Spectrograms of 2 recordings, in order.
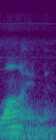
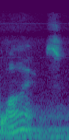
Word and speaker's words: Lyme: And most people don't even know how to pronounce what my disease is supposedly called, which is Lyme. They call it Lyme's.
